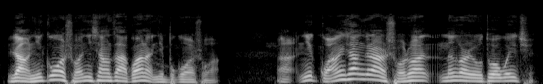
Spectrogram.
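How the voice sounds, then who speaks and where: Blunt fast-talking radio host. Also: male voice, on the high side, expressive, no echo, clean studio sound. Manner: blunt, pressing, straight-talking. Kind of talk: call-in radio advice show.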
